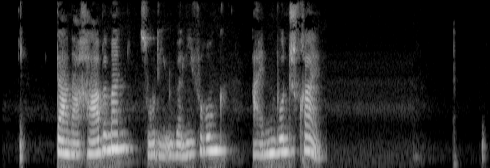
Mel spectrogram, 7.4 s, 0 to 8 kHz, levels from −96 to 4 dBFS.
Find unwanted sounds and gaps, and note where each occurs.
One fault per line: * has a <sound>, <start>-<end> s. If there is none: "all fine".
all fine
